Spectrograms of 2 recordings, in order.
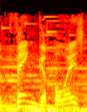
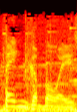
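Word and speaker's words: Vengaboys: Then on Friday, 3rd of May, songs on the way from Whitney Houston, Wonder Stuff and the Venga Boys. Sorry, the Benga Boys. It's a B, isn't it? You're supposed to pronounce it with a B.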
